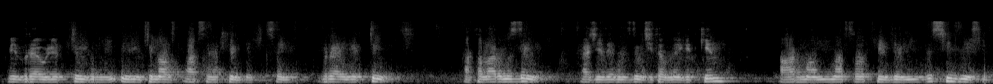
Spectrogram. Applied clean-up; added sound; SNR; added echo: neural separator model SepFormer DNS4.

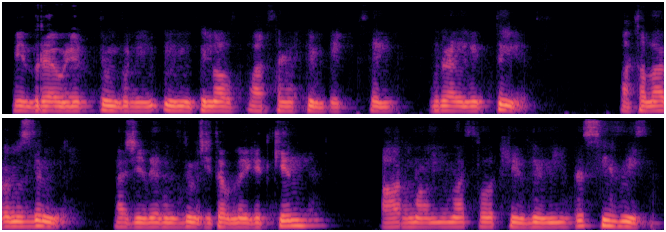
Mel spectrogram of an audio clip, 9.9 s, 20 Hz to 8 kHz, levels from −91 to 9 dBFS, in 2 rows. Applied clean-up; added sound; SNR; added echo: neural mask model DeepFilterNet 3.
